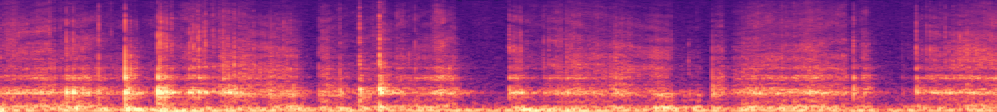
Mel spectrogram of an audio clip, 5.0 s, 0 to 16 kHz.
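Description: A purple faux-leather notebook cover with a reptile texture, lying flat, is scratched with short fingernails. The result is a continuous dry, rasping scrape with a steady tone near 520 Hz, broken by several brief, sharper clicks in the first two seconds.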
